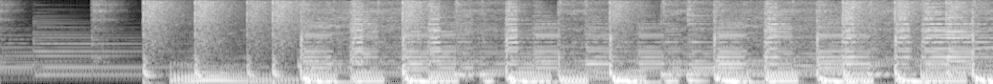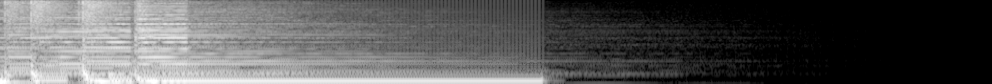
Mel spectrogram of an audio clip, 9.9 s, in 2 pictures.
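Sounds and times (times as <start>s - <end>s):
disco music: 0.7s - 7.7s.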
